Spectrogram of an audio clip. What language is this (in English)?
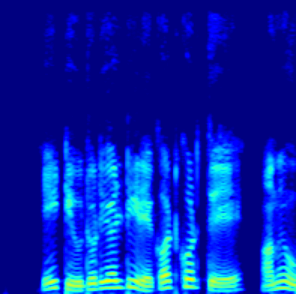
Bangla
